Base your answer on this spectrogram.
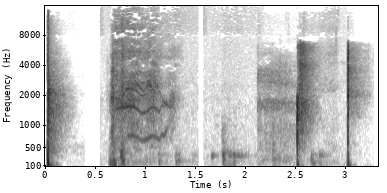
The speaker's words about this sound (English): Now Chewie's running because he's wondering why I'm clapping. That's why I stopped doing this in the first place.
